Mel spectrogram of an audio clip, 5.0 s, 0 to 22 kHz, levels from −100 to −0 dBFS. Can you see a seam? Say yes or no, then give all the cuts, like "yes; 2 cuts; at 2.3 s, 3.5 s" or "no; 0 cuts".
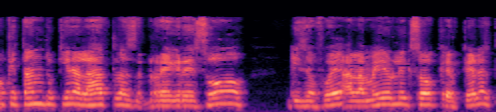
yes; 2 cuts; at 2.9 s, 3.4 s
